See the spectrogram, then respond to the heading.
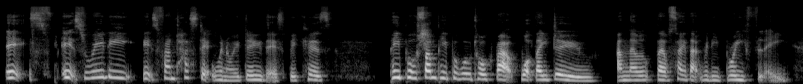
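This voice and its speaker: A woman's voice: on the high side, moderate pace, darkish tone. A woman hosting an online video-call session, chatty and giggly, with plenty of ums. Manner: chatty, giggly, many fillers. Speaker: host.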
